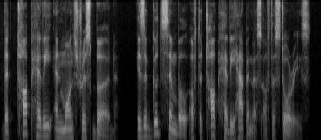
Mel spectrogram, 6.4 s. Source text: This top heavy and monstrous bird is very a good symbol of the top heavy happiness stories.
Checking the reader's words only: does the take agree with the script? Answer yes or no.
no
